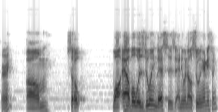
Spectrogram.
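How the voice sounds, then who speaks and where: Bright-voiced game master, muffled audio. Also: male voice, mid-range voice, a little fast, soft background music. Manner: hesitant narration with many ums and restarts. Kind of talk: narrating a tabletop game online.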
